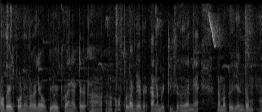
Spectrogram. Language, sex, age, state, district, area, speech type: Malayalam, male, 45-60, Kerala, Kottayam, rural, spontaneous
